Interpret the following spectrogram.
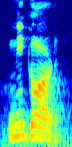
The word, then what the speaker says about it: নিগড়: উচ্চারণটা কি হবে? নিগড়। ডয়শূন্য র আছে কিন্তু।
